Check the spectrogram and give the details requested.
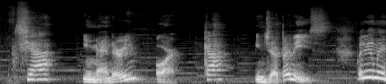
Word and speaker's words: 嫁: It's pronounced tia in Mandarin or ka in Japanese.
